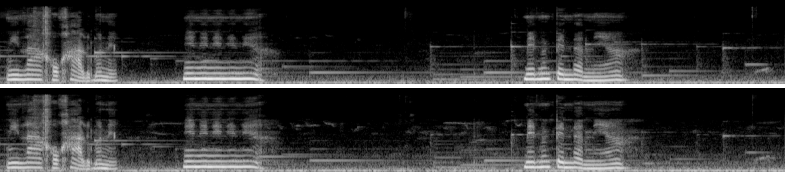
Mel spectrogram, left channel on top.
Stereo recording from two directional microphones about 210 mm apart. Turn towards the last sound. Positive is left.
turn(degrees=15)  # may be behind; listen again after turning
